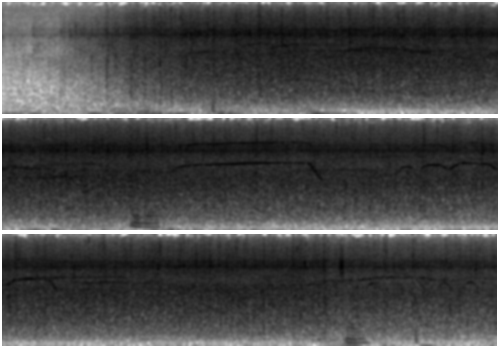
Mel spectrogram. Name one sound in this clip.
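A large crowd cheers and screams loudly in a big hall.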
